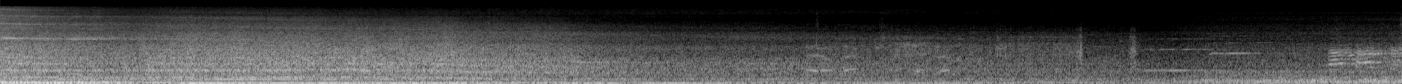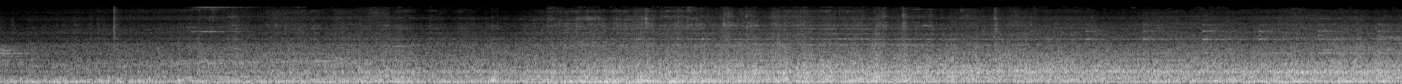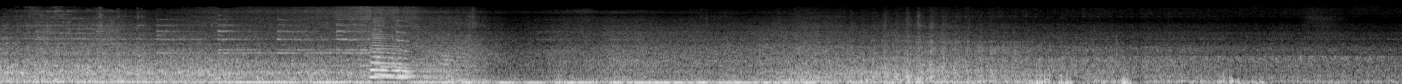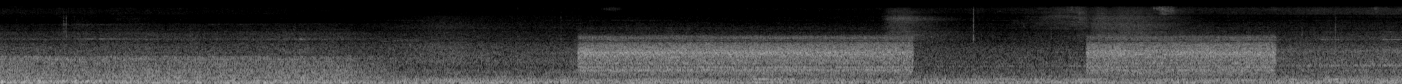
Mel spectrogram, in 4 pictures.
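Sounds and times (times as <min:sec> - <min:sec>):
train wheels rumbling on rails: 0:00.0 - 0:48.1
train horn dropping in pitch: 0:31.6 - 0:32.8
diesel engine drone: 0:47.8 - 0:51.4, 0:53.0 - 0:54.9.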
